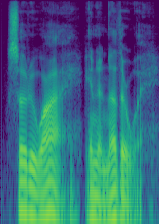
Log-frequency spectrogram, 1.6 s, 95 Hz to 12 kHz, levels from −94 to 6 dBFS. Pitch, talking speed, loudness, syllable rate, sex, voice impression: 90 Hz, 225 wpm, -17 LUFS, 6.2 syllables/s, male, masculine, adult-like, relaxed, weak, slightly dark, slightly muffled, slightly cool, sincere, calm, slightly friendly, kind, modest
